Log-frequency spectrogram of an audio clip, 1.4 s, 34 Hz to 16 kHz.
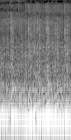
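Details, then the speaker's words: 1986 Camaro Berlinetta with open headers, long sat, lumpy, uneven idle with a wandering, stumbling beat; it suddenly began running badly, cause not found, owner suspects a loose timing chain jumping timing and plans a new distributor and timing chain. "one day it just randomly started running a little bit off uh exhaust notes sounded really really bad haven't been able to really figure it out yet"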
